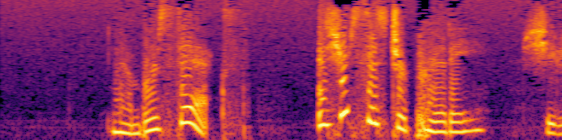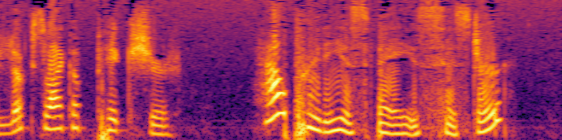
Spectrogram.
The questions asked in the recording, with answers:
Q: How pretty is Faye's sister?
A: She's as pretty as a picture.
